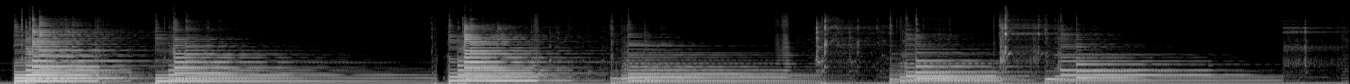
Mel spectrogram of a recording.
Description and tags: slow, dreamy, 7th chords played on a nylon string guitar.
chord, nylon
